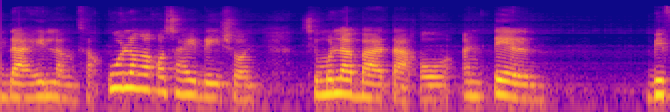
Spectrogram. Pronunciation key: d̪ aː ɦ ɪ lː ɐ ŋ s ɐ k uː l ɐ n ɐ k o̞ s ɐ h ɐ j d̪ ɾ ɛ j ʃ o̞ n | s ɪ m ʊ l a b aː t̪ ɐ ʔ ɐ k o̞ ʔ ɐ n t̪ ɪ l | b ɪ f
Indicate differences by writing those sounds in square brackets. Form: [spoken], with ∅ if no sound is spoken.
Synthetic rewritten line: d̪ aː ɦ ɪ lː ɐ ŋ s ɐ k uː l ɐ [ŋ] ɐ k o̞ s ɐ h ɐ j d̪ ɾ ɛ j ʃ o̞ n | s ɪ m ʊ l a b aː t̪ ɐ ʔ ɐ k o̞ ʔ ɐ n t̪ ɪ l | b ɪ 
